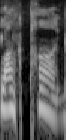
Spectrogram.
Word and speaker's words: Blancpain: Okay, so next I have Blancpain. It's spelled blank pain, but it's pronounced Blancpain.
